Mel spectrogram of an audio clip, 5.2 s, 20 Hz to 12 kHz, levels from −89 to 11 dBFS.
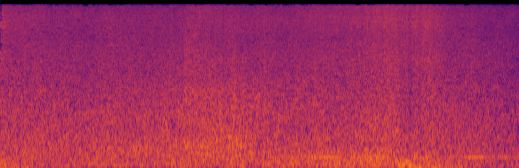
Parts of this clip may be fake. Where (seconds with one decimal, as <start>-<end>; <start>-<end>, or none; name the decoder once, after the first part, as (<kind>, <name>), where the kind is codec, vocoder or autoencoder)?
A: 0.0-5.2 (autoencoder, DAC-VAE)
